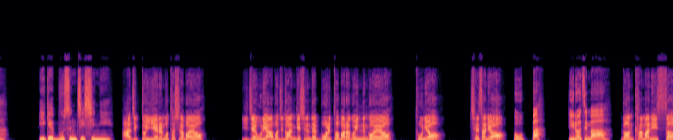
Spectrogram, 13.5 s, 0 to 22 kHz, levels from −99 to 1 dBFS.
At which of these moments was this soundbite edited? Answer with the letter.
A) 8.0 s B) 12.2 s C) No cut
B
